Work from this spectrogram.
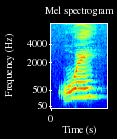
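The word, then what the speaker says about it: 维: Jadi xiaopengyo kalau lihat di dalam ejaan, di dalam pinyin ada U dengan I, jangan dibaca UI. Dibacanya wei.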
